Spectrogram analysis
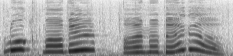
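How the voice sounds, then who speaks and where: A man voicing a cheeky nine-year-old boy in a storybook, in a squeaky falsetto. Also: expressive, takes it slowly, darkish tone, full character voice. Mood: gleeful.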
